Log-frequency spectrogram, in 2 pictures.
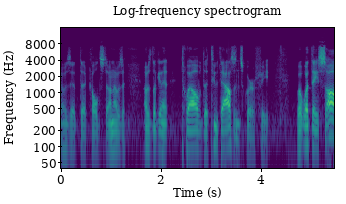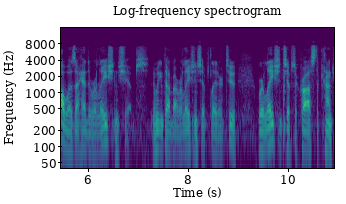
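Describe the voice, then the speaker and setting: A man's plain, everyday voice, fairly low in pitch with ordinary pitch variation, at a fairly quick pace with big swings in loudness. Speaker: retail real estate developer. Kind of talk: casual interview chat.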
